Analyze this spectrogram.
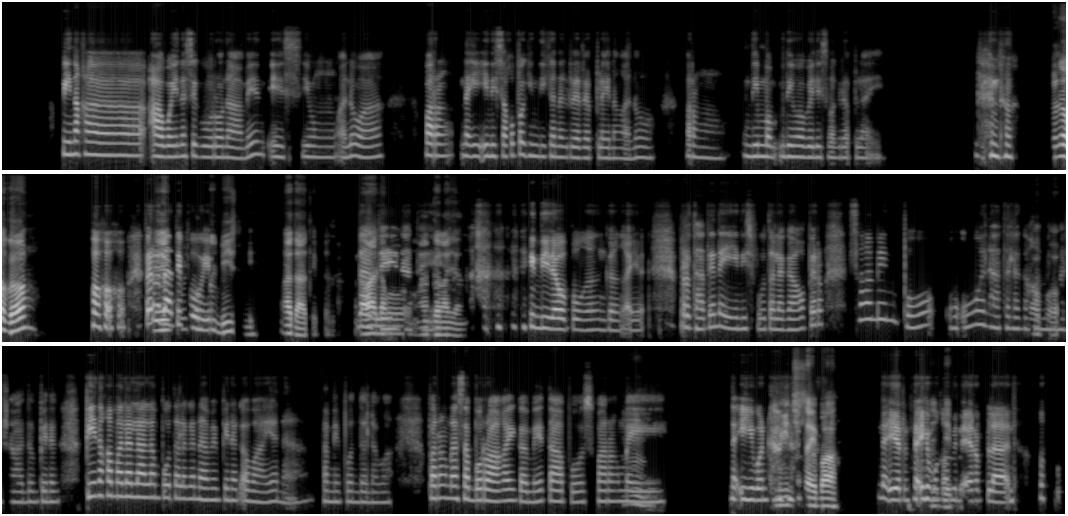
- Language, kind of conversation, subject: Filipino, unstructured, Ano ang kahalagahan ng pagpapatawad sa isang relasyon?
- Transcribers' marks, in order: tapping; laughing while speaking: "Gano'n"; laughing while speaking: "Oo"; other background noise; chuckle; laughing while speaking: "kami"; chuckle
